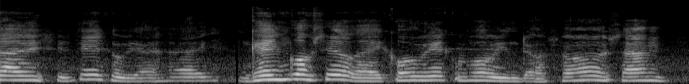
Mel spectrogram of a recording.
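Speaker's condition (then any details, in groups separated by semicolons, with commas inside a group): Cerebral palsy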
